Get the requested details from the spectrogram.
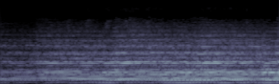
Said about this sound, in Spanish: Mientras escuchamos el tañido de las campanas de la Basílica de San Pedro, el Papa bendice a todos.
